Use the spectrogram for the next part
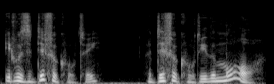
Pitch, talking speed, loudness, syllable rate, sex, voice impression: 135 Hz, 155 wpm, -19 LUFS, 6.5 syllables/s, male, masculine, adult-like, tensed, powerful, clear, fluent, cool, intellectual, calm, friendly, slightly reassuring, slightly wild, lively, kind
